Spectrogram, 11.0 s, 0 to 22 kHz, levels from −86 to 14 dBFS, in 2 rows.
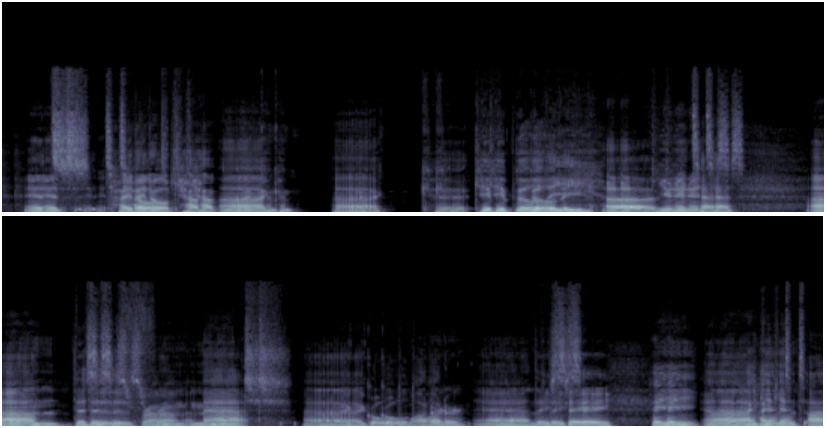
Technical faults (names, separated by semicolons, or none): channel delay (doubling)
